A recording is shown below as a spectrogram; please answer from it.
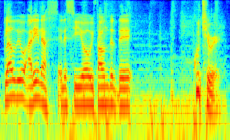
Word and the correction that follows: Qscire: Escúchale, lo dije mal, a ver, ¿cómo se pronuncia el nombre, Claudio? – Tenemos uno de los fundadores que es fanático del latín, así que le gusta llamarlo Cuchire. – Cuchire. – Es un tejillo italiano, es el latín. – Claro, exactamente. – Cuchire se escribe Q-S-C-I-R-E, para los que no los conocen.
